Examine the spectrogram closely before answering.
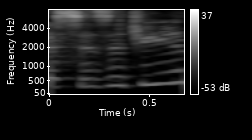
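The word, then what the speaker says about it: syzygy: or the Divine couple Zizi you know what a sizigi is no it's spelled Sy y zy gy oh yeah it's like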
